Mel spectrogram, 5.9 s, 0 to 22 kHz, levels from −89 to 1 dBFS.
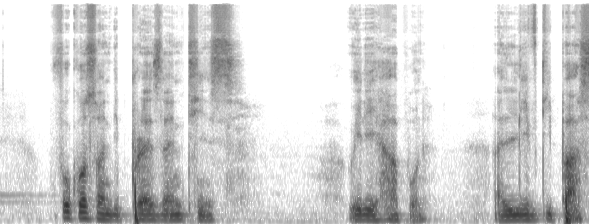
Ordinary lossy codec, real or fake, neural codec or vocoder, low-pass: none; fake; vocoder, 48 kHz, 128 mel bands, Vocos; none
